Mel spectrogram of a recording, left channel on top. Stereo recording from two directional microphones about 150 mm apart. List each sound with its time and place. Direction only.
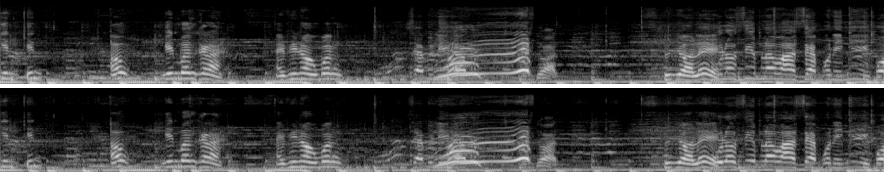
0.3 s speech: centre (ahead or behind)
4.6 s a sound: 10° right (ahead or behind)
6.6 s speech: centre (ahead or behind)
7.2 s speech: 30° right (ahead or behind)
